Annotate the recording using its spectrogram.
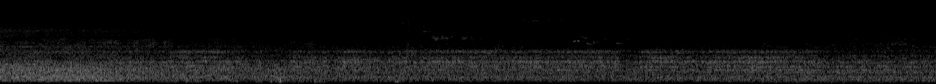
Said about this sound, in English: Here's our train.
